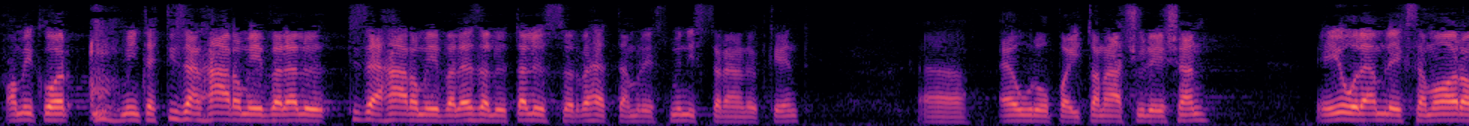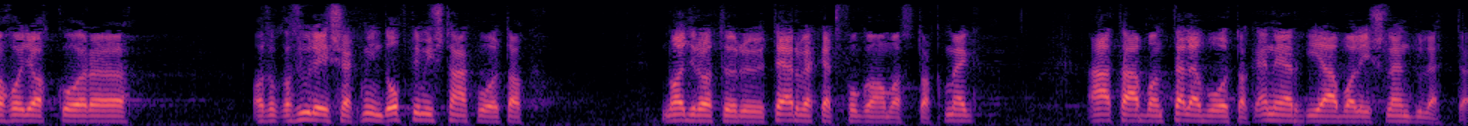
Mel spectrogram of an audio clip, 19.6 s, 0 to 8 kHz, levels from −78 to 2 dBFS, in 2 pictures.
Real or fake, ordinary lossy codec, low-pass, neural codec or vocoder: real; none; 7.2 kHz; none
